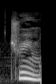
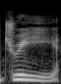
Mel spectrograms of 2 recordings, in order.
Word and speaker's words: dream: dream 后面这个 m 不要把它丢掉，嗯、呃，个别同学可能会把它读成 dream 啊，m 省了，这就不好听。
